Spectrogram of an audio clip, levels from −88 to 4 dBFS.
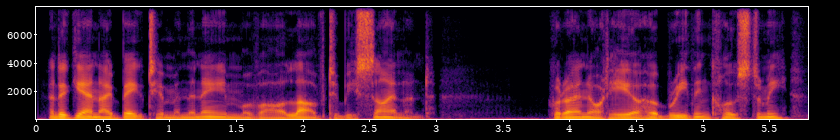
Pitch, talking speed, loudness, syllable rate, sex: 90 Hz, 240 wpm, -19 LUFS, 6.0 syllables/s, male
